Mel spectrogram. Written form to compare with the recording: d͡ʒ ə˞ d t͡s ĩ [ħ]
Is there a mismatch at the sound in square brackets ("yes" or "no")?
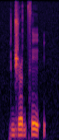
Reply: yes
